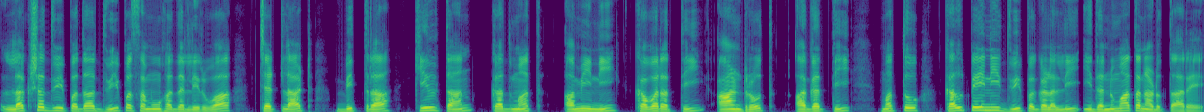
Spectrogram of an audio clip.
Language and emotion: Kannada, neutral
